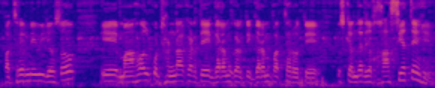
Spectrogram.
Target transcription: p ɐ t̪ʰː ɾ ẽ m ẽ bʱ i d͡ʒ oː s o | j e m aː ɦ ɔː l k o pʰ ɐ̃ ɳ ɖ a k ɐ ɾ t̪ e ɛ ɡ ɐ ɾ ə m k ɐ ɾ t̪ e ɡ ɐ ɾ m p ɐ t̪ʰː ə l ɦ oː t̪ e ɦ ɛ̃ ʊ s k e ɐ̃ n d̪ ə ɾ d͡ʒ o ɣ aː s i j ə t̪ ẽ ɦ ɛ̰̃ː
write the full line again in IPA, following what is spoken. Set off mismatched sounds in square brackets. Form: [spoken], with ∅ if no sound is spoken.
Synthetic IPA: p ɐ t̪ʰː ɾ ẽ m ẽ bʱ i d͡ʒ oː s o | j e m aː ɦ ɔː l k o [ʈʰ] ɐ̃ ɳ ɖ a k ɐ ɾ t̪ e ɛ ɡ ɐ ɾ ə m k ɐ ɾ t̪ e ɡ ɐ ɾ m p ɐ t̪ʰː ə [ɾ] ɦ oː t̪ e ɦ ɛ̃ ʊ s k e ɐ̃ n d̪ ə ɾ d͡ʒ o [x] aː s i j ə t̪ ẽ ɦ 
